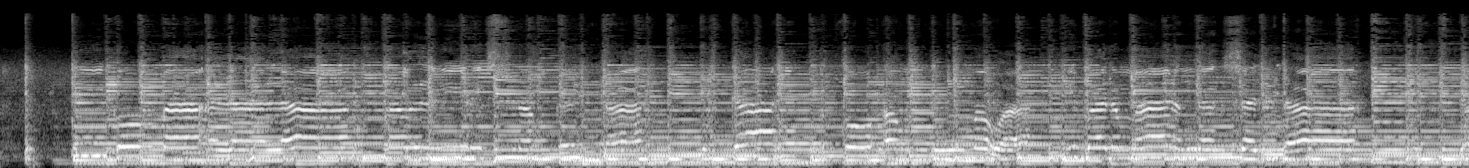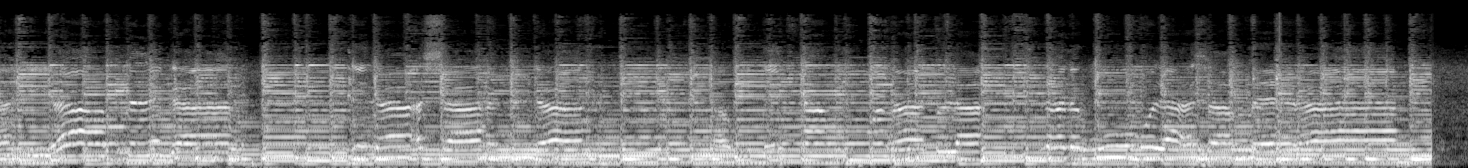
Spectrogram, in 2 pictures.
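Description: Acoustic guitar strummed in a steady down-up pattern through the chords G, B minor, A minor and D, starting about a second in.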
